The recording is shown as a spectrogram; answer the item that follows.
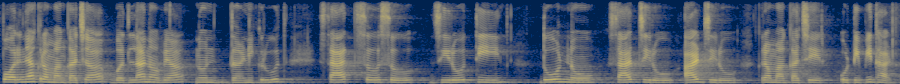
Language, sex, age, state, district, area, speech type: Goan Konkani, female, 18-30, Goa, Bardez, rural, read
